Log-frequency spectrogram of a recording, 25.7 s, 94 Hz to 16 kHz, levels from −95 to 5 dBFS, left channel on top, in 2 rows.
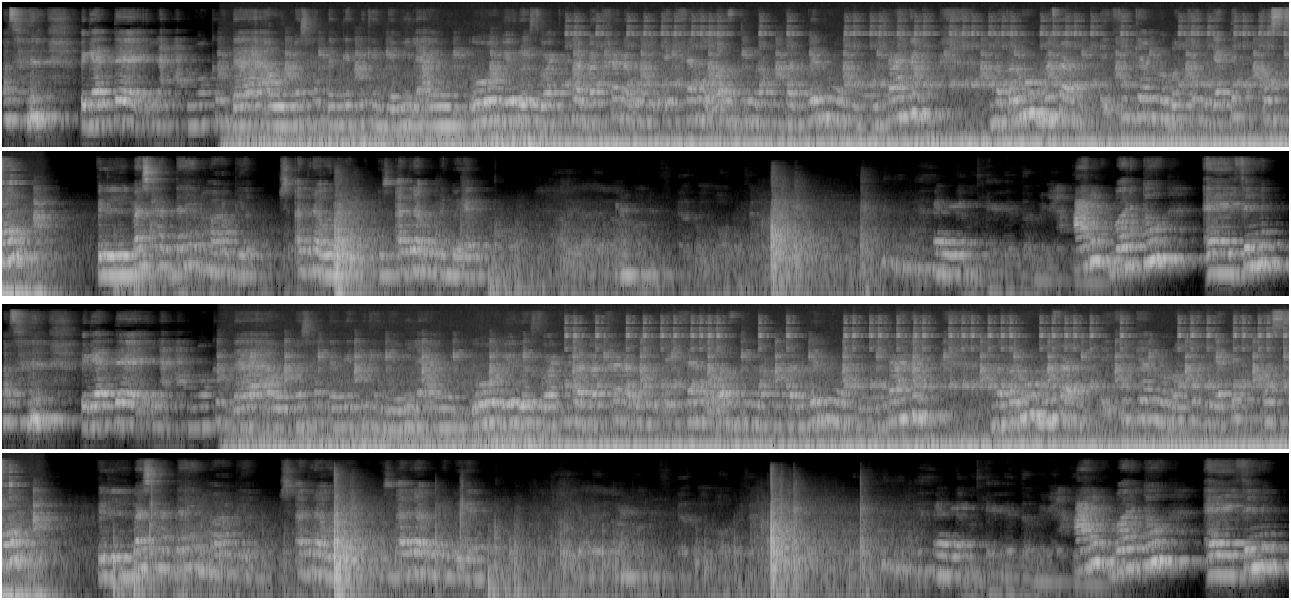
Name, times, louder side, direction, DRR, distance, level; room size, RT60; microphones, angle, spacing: voice 1, 0.0-13.2 13.8-17.7 19.0-19.4 22.2-22.6 23.6-25.5, left 2 dB, 50° left, 0 dB, 0.4 m, -33 dB
sound 1, 2.1-13.3, equal, 85° right, 0.9 m, -30 dB
sound 2, 13.1-22.1, right 3 dB, 70° right, 0.4 m, -39 dB
voice 2, 18.4-24.0, right 2 dB, 20° right, -6 dB, 0.7 m, -49 dB
2.1 x 2.0 x 3.1 m, 0.94 s
head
